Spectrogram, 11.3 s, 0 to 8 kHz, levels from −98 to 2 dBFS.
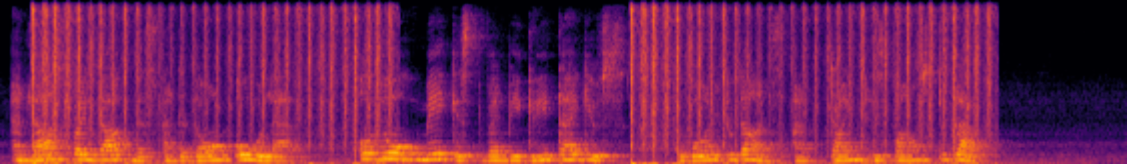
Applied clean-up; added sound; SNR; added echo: none; Rattle (instrument); 7 dB; reverberation time 1.2 s.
